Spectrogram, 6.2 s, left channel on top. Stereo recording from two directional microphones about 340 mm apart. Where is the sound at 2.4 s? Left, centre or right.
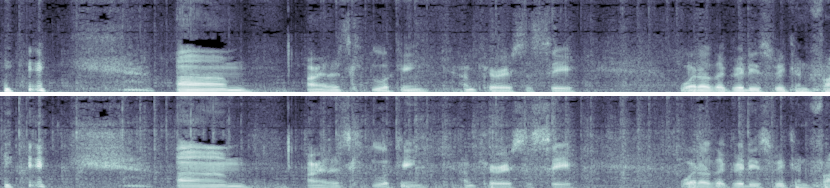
Left.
